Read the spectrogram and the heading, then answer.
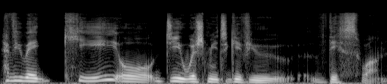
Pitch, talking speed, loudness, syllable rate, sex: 130 Hz, 215 wpm, -18 LUFS, 4.8 syllables/s, male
